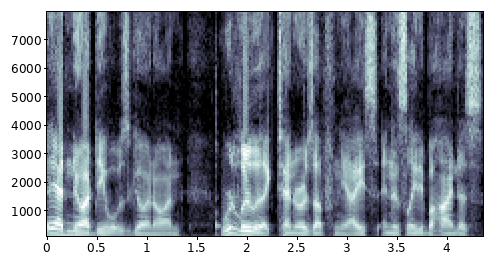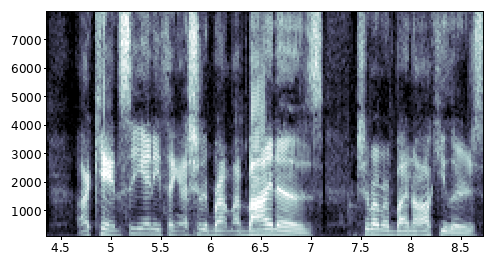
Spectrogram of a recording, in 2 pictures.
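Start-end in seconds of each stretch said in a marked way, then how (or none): 4.7-8.7 high-pitched complaining. Retelling what a lady behind them at the game said: imitating a complaining lady.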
